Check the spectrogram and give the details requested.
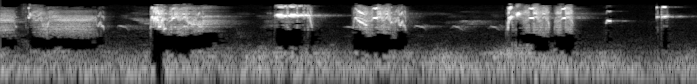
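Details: Blue-crowned hanging parrot in an excited calling bout, meant to stimulate other birds to call: long shrill rasping bursts followed by short piercing squeaks and thin whistled notes, over a faint low background hum.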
